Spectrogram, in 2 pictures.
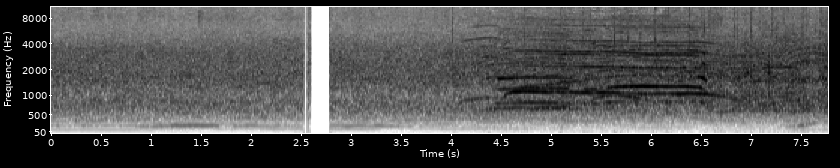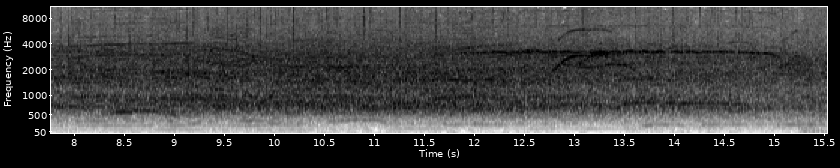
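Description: A large outdoor crowd cheers and whistles loudly.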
